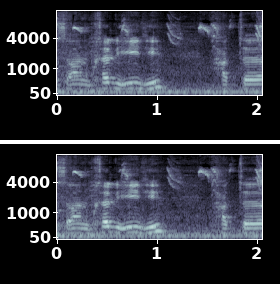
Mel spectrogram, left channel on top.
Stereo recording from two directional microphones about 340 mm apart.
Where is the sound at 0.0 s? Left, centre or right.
Centre.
